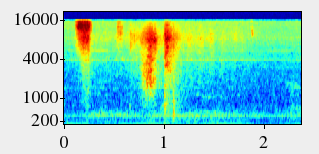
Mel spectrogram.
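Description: A few brief rustling scuffs and sharp clicks close to the microphone: an orange kitten pawing and scrabbling during play. One scuff comes near the start, then two more close together about a second in.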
